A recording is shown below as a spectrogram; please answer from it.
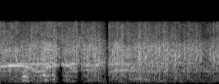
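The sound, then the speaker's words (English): Studio audience applause in reaction to a joke, a thick, sustained clatter of many hands that stays even and loud from start to end. “Actually, we recorded, we muted the studio audience during this conversation, but we did record their reaction to your joke.”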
